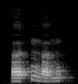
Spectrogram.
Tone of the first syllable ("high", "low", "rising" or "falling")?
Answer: rising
